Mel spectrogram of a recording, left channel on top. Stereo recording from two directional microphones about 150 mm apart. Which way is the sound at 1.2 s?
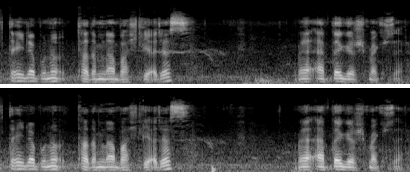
20° left (ahead or behind).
